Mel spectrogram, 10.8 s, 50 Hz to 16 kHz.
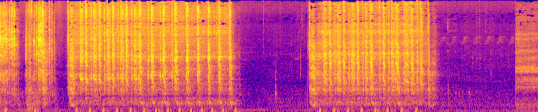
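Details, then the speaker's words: Motorcycle that bogs and stalls at 6,000–7,000 rpm, on road test before repair, tried for several minutes: two long bursts of fast steady cranking, three to four strokes a second, never catches; spark problem suspected; cranks but no start. "resulta que la moto no prende no prende no prende y no prende"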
